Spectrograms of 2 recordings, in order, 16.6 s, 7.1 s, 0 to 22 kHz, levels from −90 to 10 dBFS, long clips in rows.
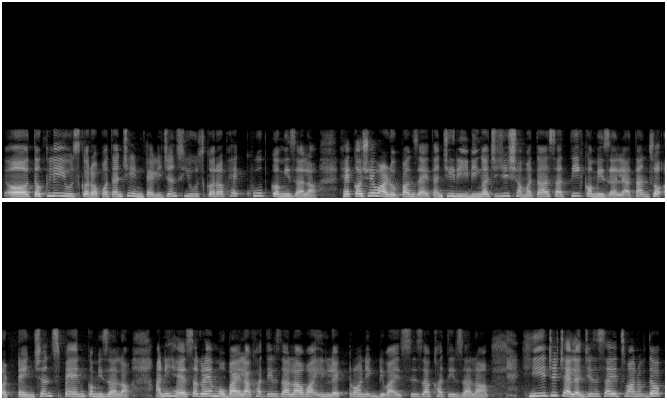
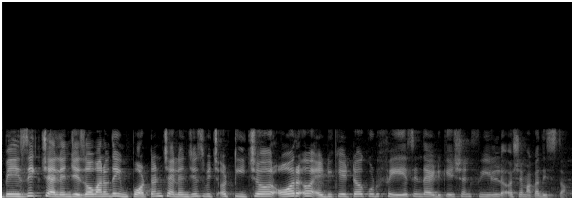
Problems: background sounds at intervals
